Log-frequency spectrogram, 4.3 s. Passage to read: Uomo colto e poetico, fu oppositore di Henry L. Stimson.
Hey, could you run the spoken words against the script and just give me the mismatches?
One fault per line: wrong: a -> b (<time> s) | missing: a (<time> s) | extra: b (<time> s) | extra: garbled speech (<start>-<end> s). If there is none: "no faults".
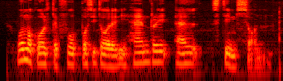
missing: poetico (0.9 s)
